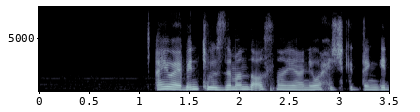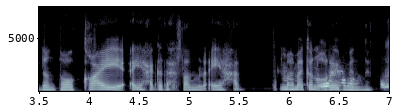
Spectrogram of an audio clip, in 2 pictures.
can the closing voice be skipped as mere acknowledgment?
No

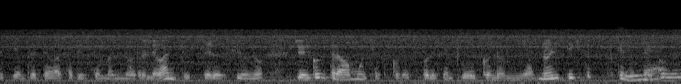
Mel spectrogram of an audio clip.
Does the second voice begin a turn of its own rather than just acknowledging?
Yes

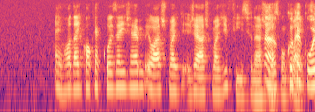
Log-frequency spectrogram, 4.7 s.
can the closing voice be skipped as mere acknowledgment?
No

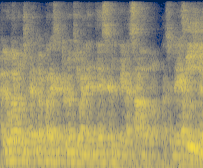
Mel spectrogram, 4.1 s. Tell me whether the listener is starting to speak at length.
Yes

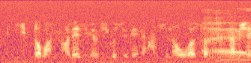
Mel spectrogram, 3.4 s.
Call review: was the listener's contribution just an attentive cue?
Yes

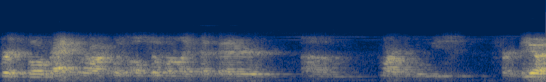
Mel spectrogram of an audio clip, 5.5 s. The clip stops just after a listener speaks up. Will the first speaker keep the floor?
No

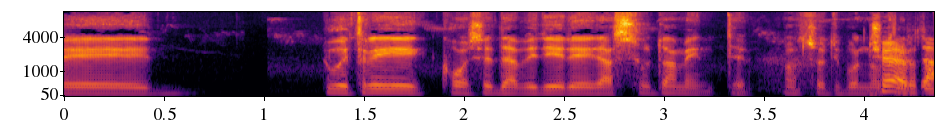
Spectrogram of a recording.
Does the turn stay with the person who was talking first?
No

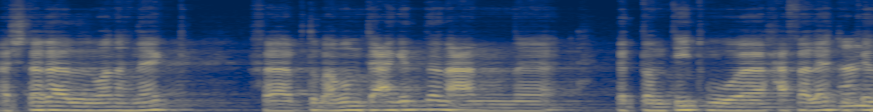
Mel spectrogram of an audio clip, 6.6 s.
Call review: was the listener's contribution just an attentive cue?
Yes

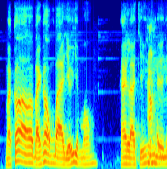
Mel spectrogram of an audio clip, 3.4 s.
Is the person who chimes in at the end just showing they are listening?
No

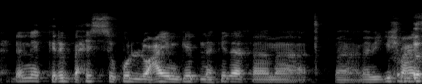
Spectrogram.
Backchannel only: No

